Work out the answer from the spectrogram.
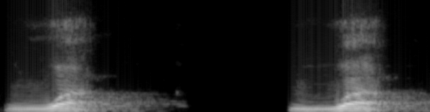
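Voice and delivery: wa started with round lips, then opened; Arabic waw. Shown as a demonstration. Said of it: "while my lips are round".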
